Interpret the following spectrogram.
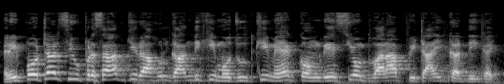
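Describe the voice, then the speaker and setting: A man reading a scripted news voice-over in a steady, formal newsreader manner. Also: high voice, a little fast. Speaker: news narrator.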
